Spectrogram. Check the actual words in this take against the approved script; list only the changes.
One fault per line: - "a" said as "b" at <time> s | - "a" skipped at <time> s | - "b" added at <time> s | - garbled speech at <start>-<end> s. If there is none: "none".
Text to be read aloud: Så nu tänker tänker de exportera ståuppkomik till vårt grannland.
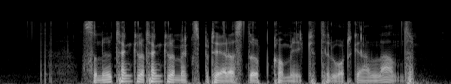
none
